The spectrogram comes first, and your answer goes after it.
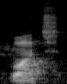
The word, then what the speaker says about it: watch: next word pronounce it watch watch not VA it's not pronounced as VA it's w watch watch watch yes walk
